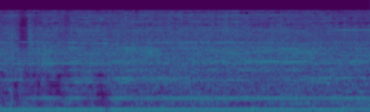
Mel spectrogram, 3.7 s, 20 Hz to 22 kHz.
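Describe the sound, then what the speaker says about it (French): Two workshop vacuum extractors for power tools run together with a steady, even hum and faint whine, with nothing else over the drone. "je peux démarrer les 2 aspirateurs en même temps"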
